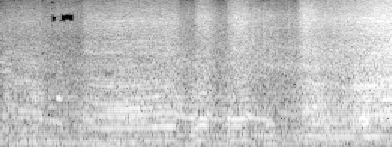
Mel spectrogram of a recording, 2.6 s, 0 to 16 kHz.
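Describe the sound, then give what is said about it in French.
A powerful BMW M3 convertible engine of about 400 horsepower revs loudly as the car drives past, its pitch climbing and falling in a throaty roar that fills the whole moment before surging again toward the end. “En M3, ça c'est un M3, donc c'est du BAMO 400 chevaux quoi, un cabriolet, c'est magnifique, ça vaut un pognon, pas possible, donc bah voilà quoi.”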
